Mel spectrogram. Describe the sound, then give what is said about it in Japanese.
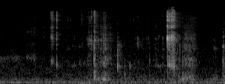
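Crunchy chewing of a snack that has gone stale and soft after being opened: a few faint, crisp bites and chews at an uneven pace, with no talking. “このさっき開けたスナックもしっかりなんかしけっちゃってきてますけど 食べてください”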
